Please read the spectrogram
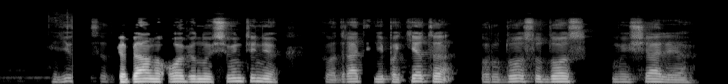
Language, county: Lithuanian, Vilnius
